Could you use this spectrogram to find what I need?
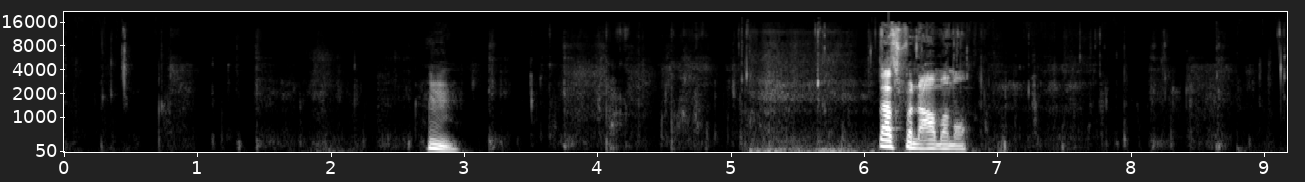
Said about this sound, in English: What is so impressive about Kit Kats, truly, is that like you get the wafer and you get the crunch from that,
